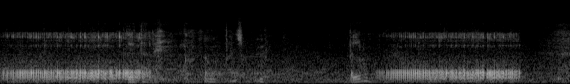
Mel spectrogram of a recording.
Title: Roncando en FA! (Los Tomatitos)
